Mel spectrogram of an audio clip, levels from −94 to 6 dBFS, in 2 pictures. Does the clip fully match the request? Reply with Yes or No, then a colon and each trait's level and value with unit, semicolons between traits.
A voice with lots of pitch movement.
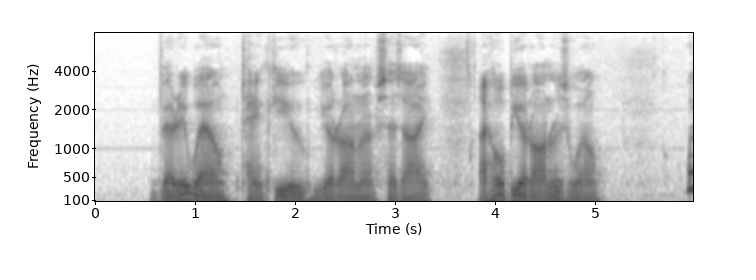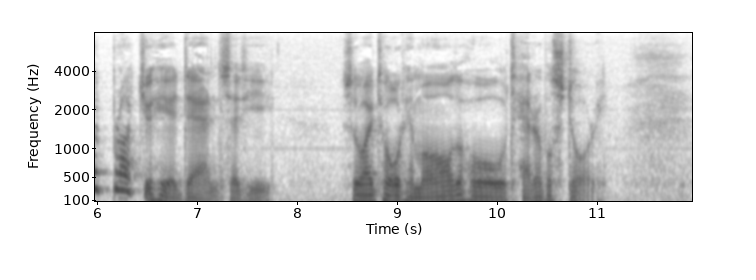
No: average, 3.7 semitones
